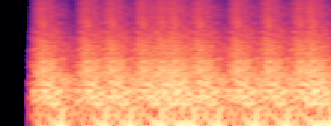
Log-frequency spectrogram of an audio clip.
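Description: Logo animation sound effect: a dense, rapidly pulsing swell that starts abruptly after a brief moment of silence and holds steady.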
